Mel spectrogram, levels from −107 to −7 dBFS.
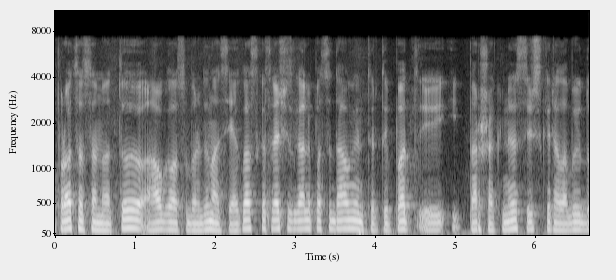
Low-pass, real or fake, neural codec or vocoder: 7.2 kHz; real; none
